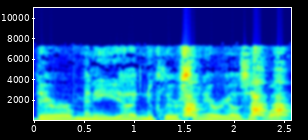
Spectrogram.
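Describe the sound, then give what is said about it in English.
A pet dog barks in short bursts, tangled up with a man's steady talking, the barks cutting in sharply over his voice near the end. “That's my dog telling me I gotta go.”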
